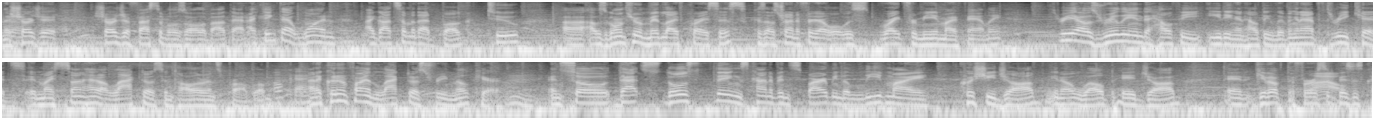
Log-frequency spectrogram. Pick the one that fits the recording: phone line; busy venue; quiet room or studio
busy venue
